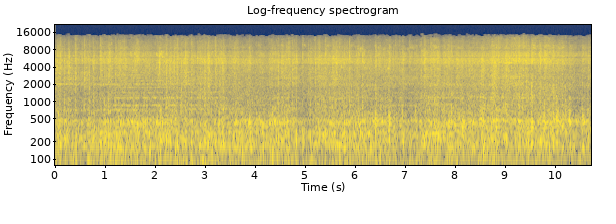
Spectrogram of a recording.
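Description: Passenger coaches of an Indian Railways express train running past at speed, a steady loud rumble of wheels on the track.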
